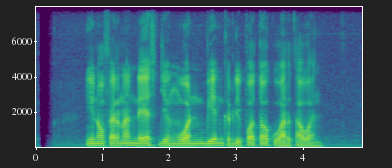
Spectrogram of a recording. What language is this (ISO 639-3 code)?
sun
